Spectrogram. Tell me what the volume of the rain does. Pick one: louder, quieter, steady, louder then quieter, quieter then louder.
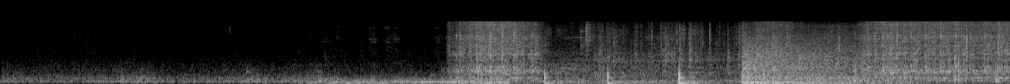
louder.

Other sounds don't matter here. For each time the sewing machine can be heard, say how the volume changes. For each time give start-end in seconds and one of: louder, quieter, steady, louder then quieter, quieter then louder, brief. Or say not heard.
4.5-10.0 quieter then louder.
